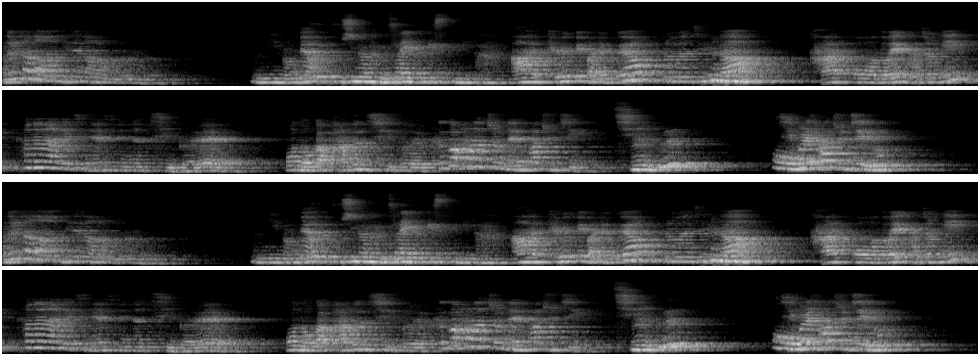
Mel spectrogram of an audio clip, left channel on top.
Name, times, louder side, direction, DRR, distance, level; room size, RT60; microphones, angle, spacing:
voice 1, 0.0-1.6 2.8-3.2 5.1-7.5 8.1-9.7 9.9-12.1 12.6-15.6 16.0-16.3 17.5-18.6, equal, 55° left, -6 dB, 0.9 m, -24 dB
voice 2, 2.5-4.9 6.2-6.4 7.1-7.4 15.9-16.6 17.5-17.8, left 1 dB, 5° right, -13 dB, 1.0 m, -21 dB
2.8 x 2.4 x 2.5 m, 1.3 s
head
